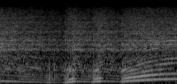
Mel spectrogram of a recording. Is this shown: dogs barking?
no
